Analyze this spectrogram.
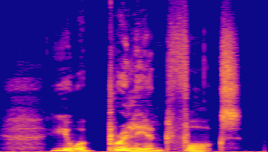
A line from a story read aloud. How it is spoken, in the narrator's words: said Harry thickly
